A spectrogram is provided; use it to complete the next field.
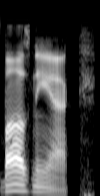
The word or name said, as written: Bosniak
